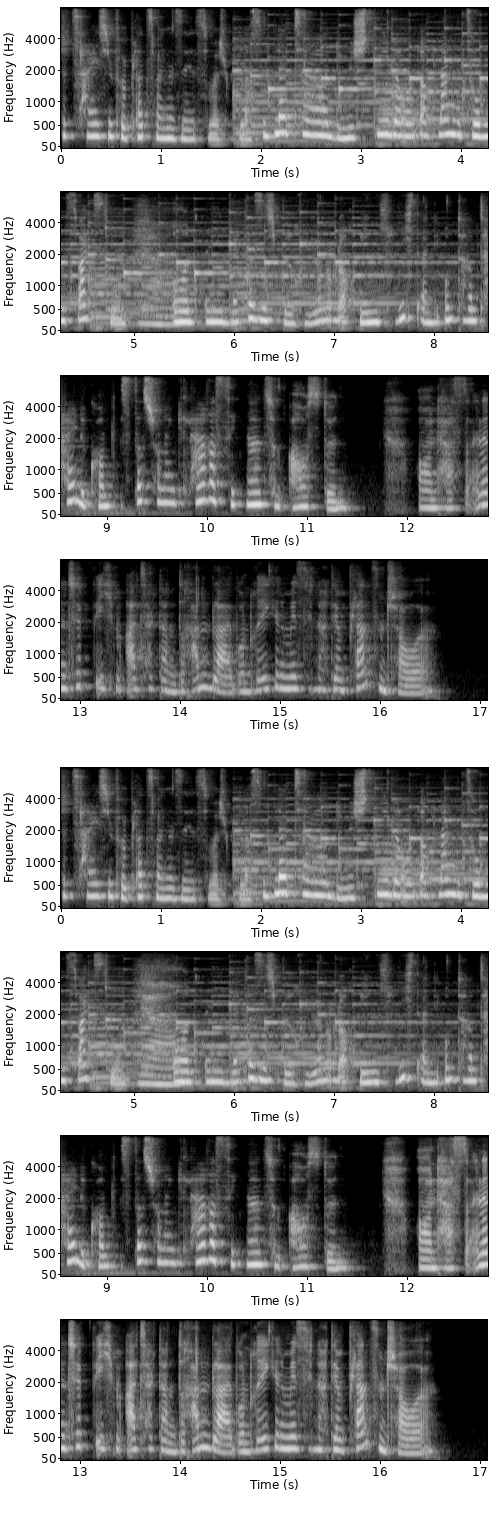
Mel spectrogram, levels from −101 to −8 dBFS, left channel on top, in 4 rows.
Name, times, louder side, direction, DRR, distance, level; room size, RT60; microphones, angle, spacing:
voice 1, 0.0-11.4, left 1 dB, 5° left, 0.4 m, -29 dB
Piano, 1.7-8.5, left 2 dB, 25° left, 2.1 m, -40 dB
voice 2, 5.0-5.5 11.8-16.5, right 5 dB, 70° right, 0.5 m, -33 dB
11.0 x 8.8 x 2.2 m
head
